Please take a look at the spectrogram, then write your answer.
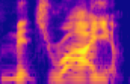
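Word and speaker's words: מצרים: the letter mem as well and it is pronounced mitzrayim and this is important because they give us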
